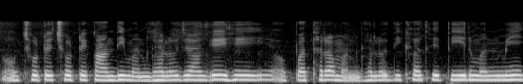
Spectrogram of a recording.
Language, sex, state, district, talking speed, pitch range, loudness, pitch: Chhattisgarhi, female, Chhattisgarh, Sarguja, 185 wpm, 200-210 Hz, -12 LUFS, 210 Hz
